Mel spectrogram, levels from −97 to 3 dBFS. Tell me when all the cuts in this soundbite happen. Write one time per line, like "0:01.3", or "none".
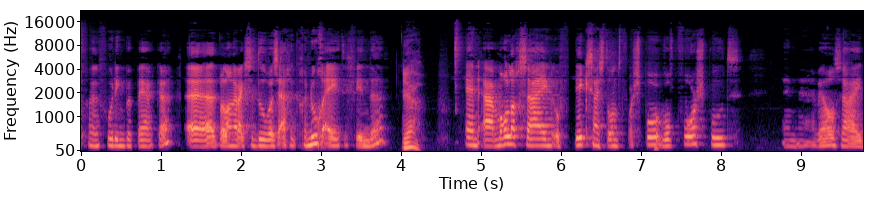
0:01.2
0:06.1

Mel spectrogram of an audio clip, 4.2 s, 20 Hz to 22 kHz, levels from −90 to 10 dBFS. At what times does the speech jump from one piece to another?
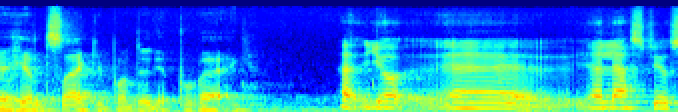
0:00.9

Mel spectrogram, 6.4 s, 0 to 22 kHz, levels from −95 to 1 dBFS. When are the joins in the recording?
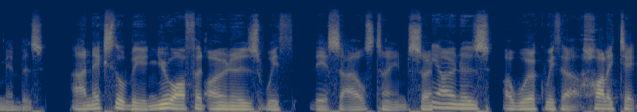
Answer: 0:02.0
0:04.3

